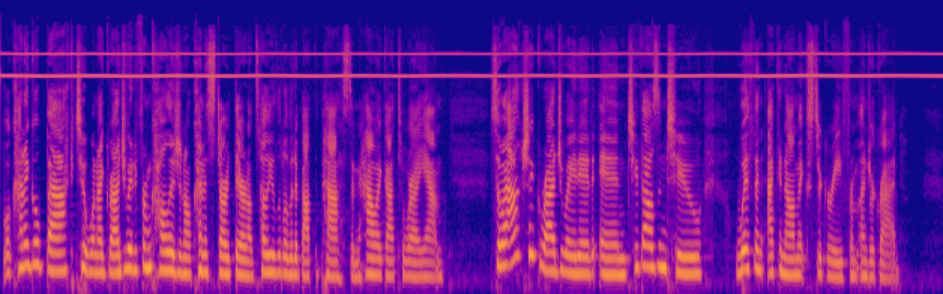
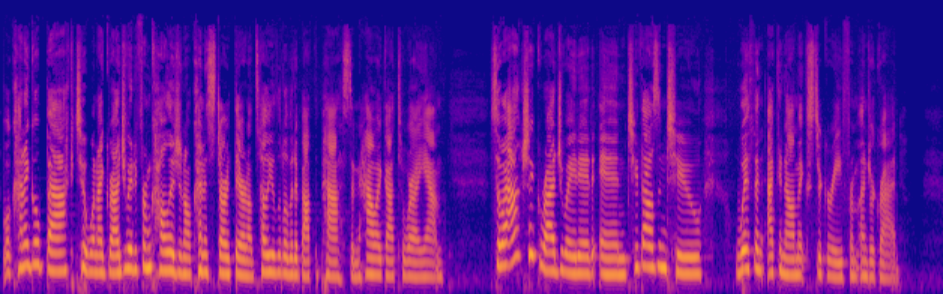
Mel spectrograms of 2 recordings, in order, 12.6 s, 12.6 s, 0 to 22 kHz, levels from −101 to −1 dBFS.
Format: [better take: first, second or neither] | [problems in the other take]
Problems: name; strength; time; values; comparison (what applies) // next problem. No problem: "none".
second | high-pitched whine; loud; throughout; 8.5 kHz, 6 dB below the speech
